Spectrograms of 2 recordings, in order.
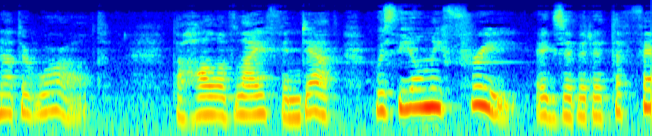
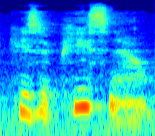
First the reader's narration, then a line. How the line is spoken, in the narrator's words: Millicent whispered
